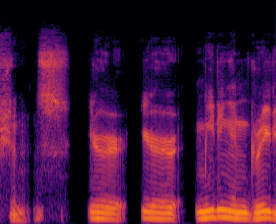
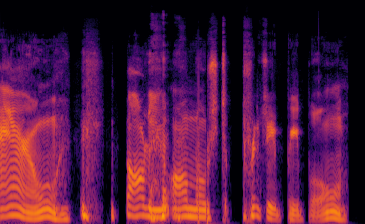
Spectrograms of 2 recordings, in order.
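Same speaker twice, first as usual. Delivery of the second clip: punchably smug, snotty, drawn-out, self-important voice; 3 semitones higher than usual. Showing a first line in a snotty, obnoxious, self-important voice. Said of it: "One of the first lines literally is".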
